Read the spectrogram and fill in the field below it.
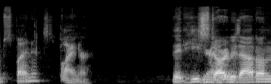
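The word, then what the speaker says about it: Brent Spiner: And I'd forgot Brett Spinner. How do you say his name? Spiner.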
